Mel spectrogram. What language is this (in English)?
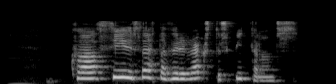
Icelandic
